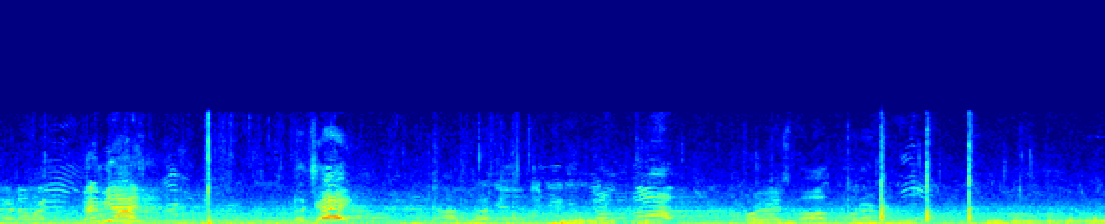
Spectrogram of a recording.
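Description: Young women shout to each other across an open field, heard from a distance.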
